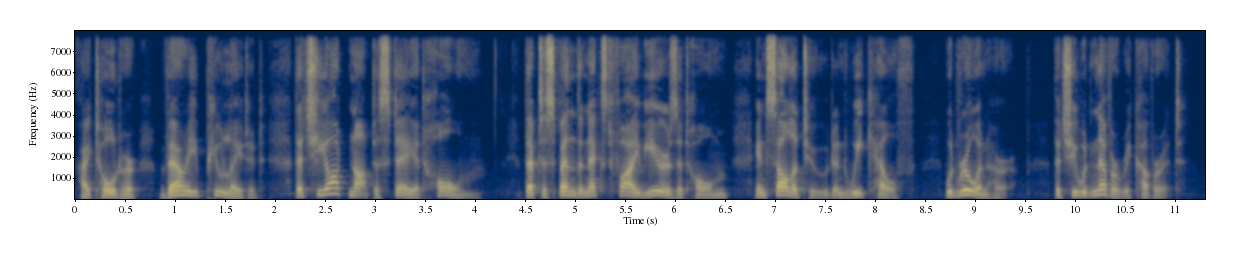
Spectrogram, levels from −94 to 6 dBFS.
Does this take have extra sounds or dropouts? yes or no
no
